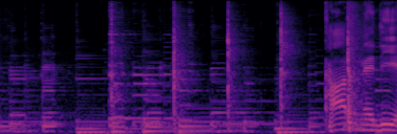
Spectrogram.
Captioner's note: chopping board banging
